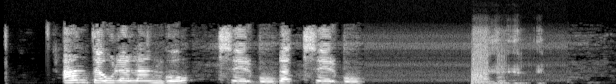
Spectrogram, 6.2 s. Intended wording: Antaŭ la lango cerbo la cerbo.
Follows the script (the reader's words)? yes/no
yes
